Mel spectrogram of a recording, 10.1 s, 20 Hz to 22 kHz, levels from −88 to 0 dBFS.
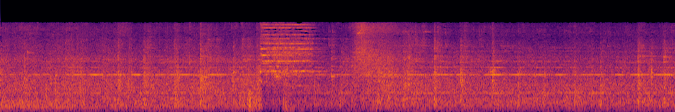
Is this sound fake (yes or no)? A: no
